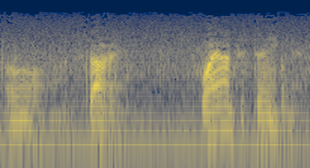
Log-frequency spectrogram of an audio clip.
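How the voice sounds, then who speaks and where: An actor playing a cheerful, cheeky young doctor in a 1930s radio drama, heard on a scratchy old broadcast. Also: male voice, medium pitch, big pitch swings, measured pace, dull audio. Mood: breezy, cheerful.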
